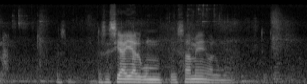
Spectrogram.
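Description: A man speaks calmly into a microphone.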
